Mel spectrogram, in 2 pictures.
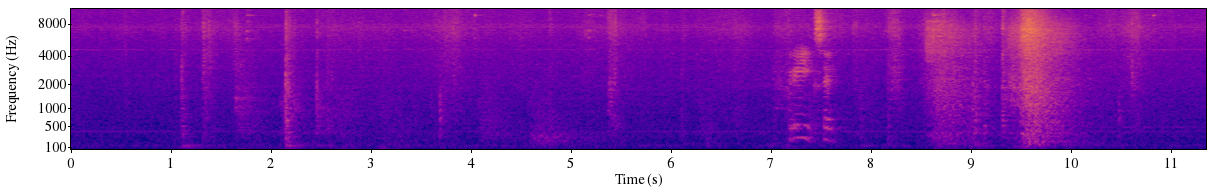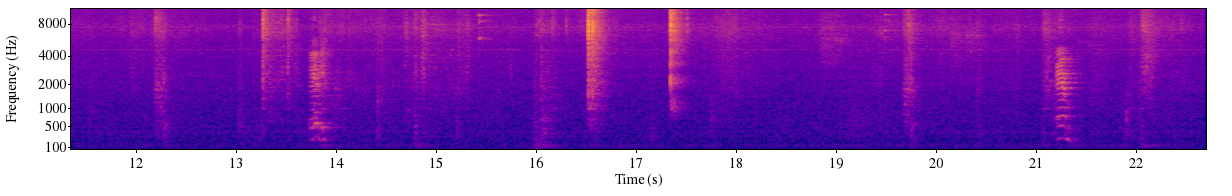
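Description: Cloth rustles and swishes as hands fold clothing.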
